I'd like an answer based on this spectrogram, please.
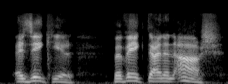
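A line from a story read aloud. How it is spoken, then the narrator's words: Yelling. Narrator (German): brüllte James Law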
